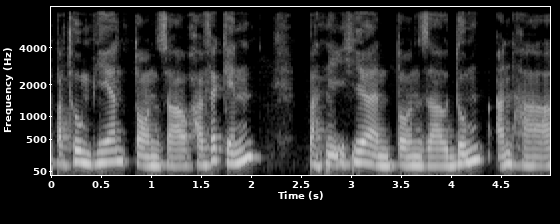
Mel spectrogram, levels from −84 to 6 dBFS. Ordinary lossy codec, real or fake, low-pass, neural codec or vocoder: none; fake; 7.2 kHz; vocoder, 44.1 kHz, 128 mel bands, Pupu-Vocoder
